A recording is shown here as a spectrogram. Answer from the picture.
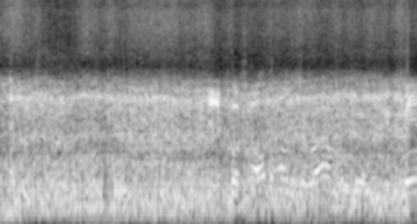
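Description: Steady rushing wind and water noise aboard a moving boat, with people's voices talking in the background from about two seconds in.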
